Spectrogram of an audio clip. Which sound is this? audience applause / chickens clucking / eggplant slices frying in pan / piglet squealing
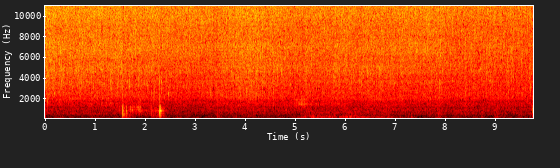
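eggplant slices frying in pan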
